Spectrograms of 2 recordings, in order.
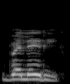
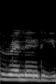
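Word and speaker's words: Valéry: gustav khan g-u-s-t-a-b-e k-a-h-n gustav khan and paul valerie paul valerie v-a-l-e-r-y let me tell you that edmund wilson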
